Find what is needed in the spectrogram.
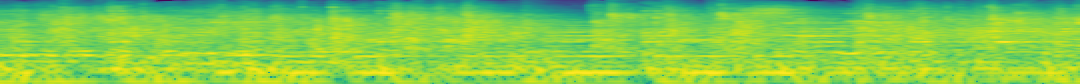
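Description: Tap shoes of a group of dancers striking a wooden stage floor in quick rhythmic taps, over recorded music with a steady bass line.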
